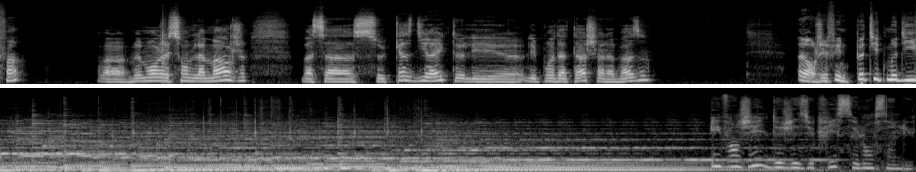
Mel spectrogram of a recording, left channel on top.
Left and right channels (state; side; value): different; both; correlation 0.00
